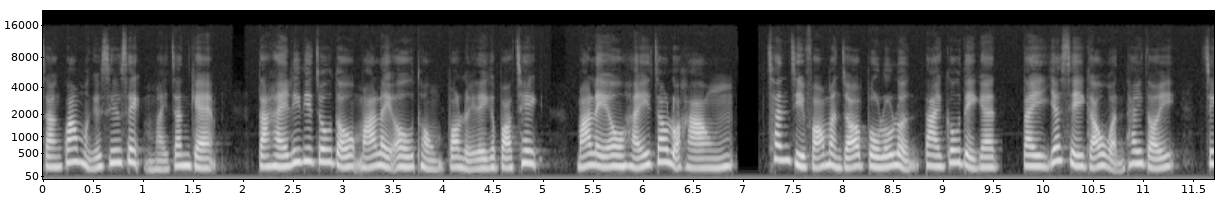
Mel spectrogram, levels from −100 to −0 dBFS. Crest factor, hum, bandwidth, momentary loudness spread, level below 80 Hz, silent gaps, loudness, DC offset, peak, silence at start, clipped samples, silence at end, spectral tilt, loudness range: 16 dB; none; 13 kHz; 6 LU; -70 dBFS; none; -19 LUFS; 0.3%; -2 dBFS; 0 s; under 0.1%; 0 s; -6 dB/octave; 1 LU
